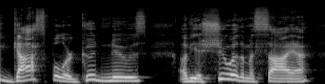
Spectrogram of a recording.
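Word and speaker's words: ישוע: of nun meaning there's no question from any serious scholarship about how to pronounce that name Yeshua no question whatsoever right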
